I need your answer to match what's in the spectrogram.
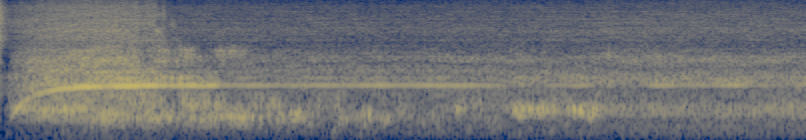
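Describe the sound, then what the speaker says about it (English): A heat gun drying masking fluid spins up with a rising whine that settles into a steady rushing airflow, held close and fairly loud throughout. "heat gun just to give it a little waft to see if it'll dry it"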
